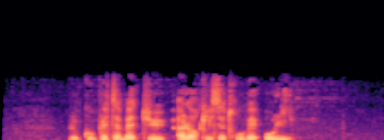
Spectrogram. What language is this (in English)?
French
